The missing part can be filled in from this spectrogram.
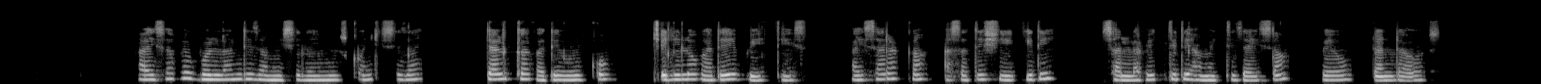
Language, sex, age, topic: Gamo, female, 25-35, government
